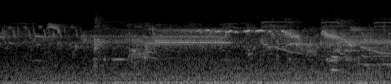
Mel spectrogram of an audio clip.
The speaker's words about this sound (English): So who are we listening to here? We're hearing northern cardinal, blue-gray gnatcatcher, warbling vireo, red-winged blackbird, swamp sparrow, yellow warbler, common grackle, catbird, common yellow throat, Canada goose.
